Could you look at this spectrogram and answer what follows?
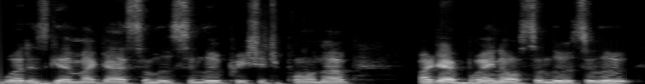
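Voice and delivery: ordinary talk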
